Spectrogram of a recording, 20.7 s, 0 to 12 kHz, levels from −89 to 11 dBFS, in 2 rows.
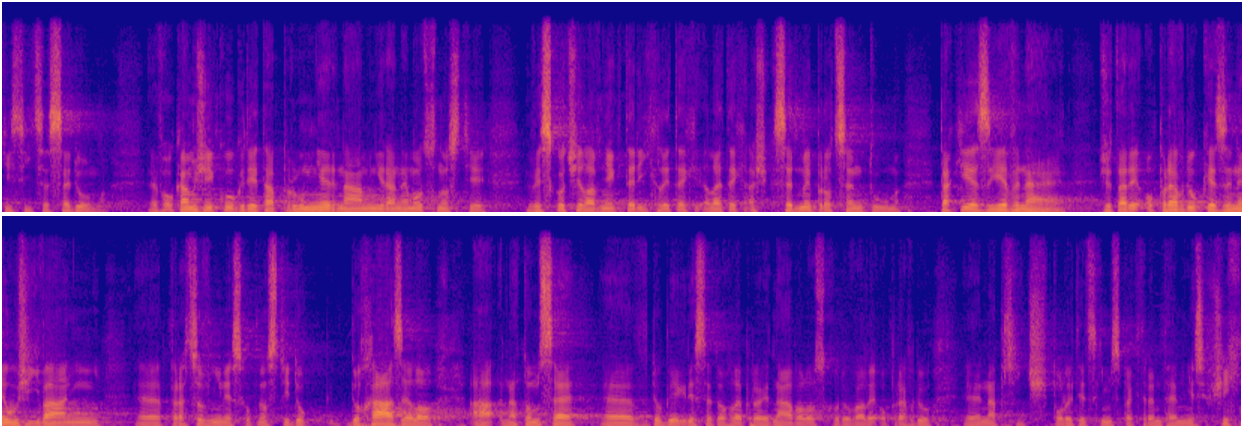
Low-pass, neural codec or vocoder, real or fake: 10.8 kHz; none; real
